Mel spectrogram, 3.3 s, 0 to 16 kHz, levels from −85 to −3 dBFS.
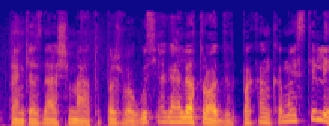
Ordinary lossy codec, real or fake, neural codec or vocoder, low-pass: MP3, 48 kbps; real; none; 14.4 kHz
